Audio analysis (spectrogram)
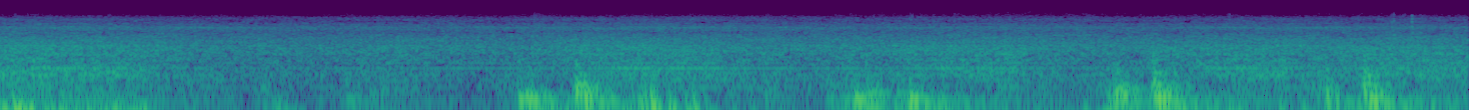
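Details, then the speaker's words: Stationary BMW, after greasing the slide pins, caliper piston and bracket: soft low thumps as the brake is pressed, with no squeal. The squeaky brake is fixed. "No more noise. So it's pressing the brake. No more noise."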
